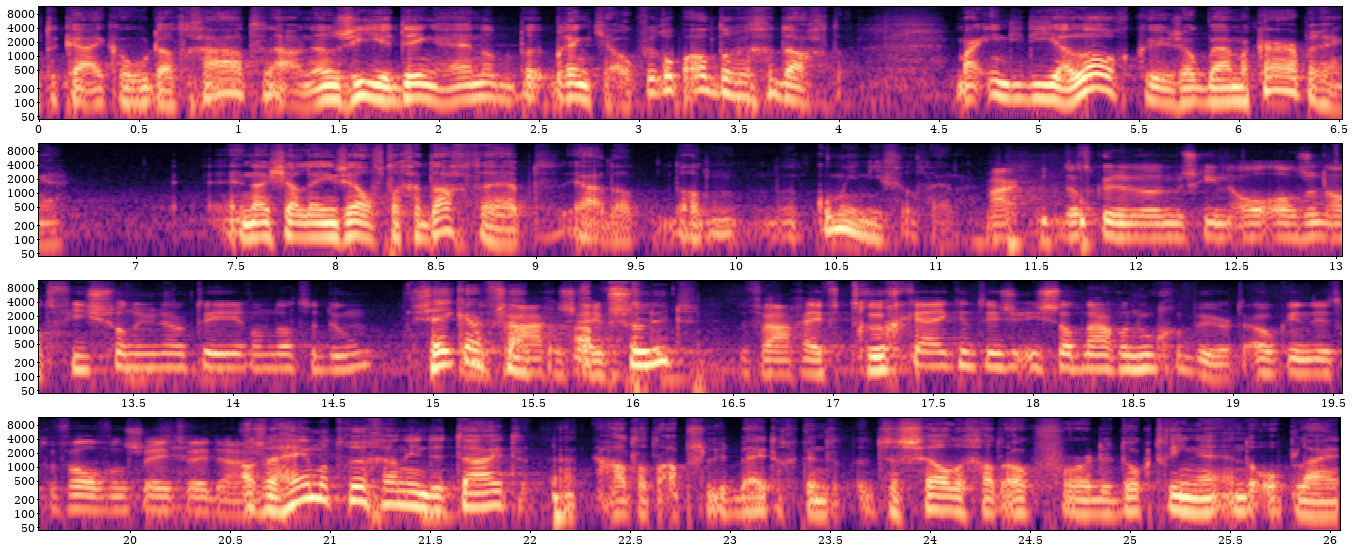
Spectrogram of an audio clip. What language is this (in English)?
Dutch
